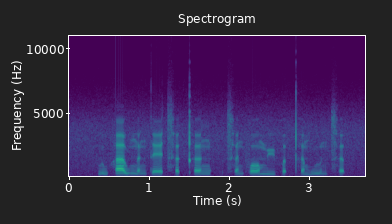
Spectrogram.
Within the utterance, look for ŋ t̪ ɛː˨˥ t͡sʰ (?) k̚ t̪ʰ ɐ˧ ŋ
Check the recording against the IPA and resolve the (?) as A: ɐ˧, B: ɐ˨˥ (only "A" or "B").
A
